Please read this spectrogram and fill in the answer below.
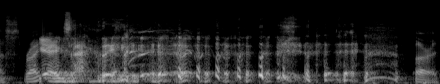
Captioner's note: laughter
